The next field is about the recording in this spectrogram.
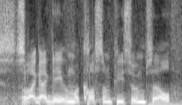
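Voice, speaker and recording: A man's fairly high voice with a slight Southern US accent, over noticeable background noise. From Rhode Island, US. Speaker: custom artist. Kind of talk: casual interview.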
